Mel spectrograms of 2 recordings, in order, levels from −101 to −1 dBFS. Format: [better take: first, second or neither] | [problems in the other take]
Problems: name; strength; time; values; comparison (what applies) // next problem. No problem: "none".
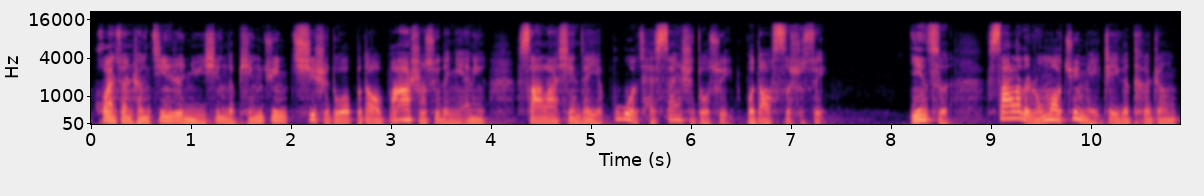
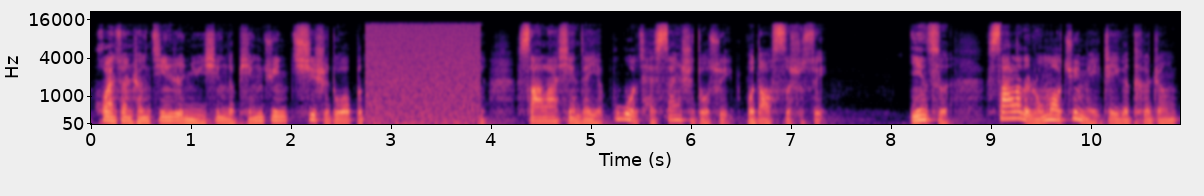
first | audio cutting out; filled with static; at 2.5 s for 1 s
